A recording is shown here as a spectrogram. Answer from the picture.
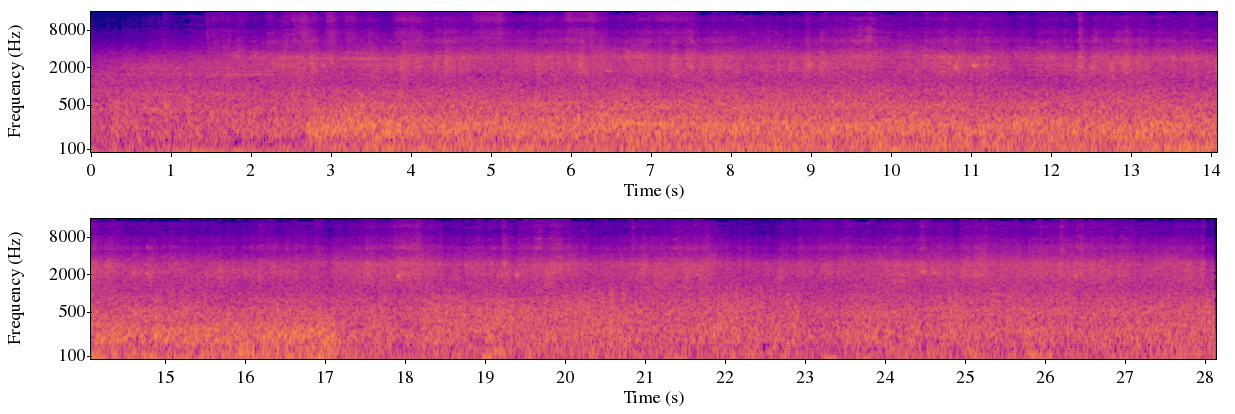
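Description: Freight train of tank wagons rolling past close by: steady rumble and clatter of the wagon wheels on the rails, growing louder about three seconds in.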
